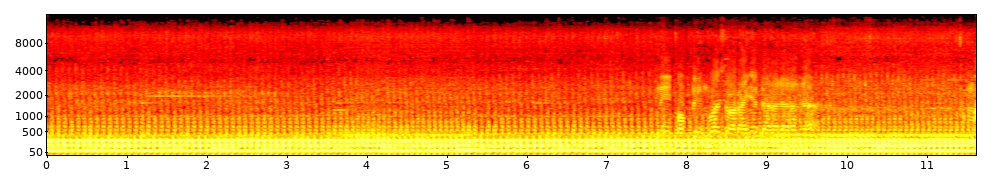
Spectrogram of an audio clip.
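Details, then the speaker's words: Honda CBR150R single-cylinder idling with DB killer removed, on a roughly two-year-old aftermarket exhaust with original burnt packing: steady idle with a coarse, raspy crackle; owner suspects worn silencer packing, not confirmed. "Ini gas spoolnya belum gue ganti, masih bawaan, udah angus, suaranya udah mulai gak enak. Harus ganti."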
